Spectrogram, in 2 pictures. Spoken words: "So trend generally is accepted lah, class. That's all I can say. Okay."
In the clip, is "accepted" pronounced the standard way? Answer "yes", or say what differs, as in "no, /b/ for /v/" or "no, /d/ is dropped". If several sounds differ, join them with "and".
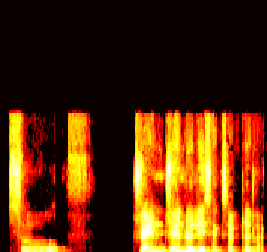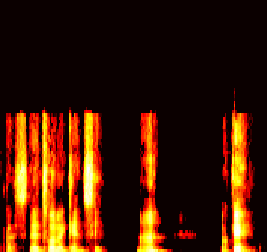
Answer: yes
